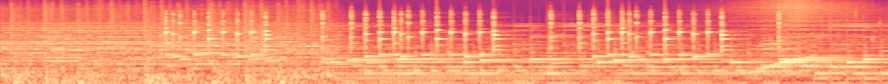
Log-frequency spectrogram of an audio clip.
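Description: A phone ringtone plays as a call is placed in a Tamil TV serial, a bright repeating electronic melody with even pulses that runs on for several seconds, alone and with no voices.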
